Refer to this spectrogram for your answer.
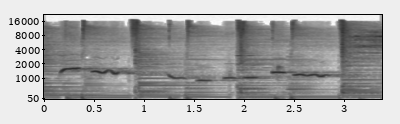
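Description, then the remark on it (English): A bright whistled melody wanders up and down over a steady instrumental accompaniment with rhythmic strums, the whistling clear and prominent throughout. “When you're feeling in the dumps, don't be silly chums, just purse your lips and whistle, that's the thing.”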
